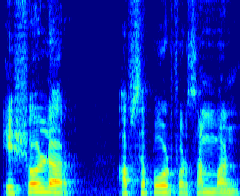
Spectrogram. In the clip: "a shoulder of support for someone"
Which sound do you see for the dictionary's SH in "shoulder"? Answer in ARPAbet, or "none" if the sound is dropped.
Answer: SH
